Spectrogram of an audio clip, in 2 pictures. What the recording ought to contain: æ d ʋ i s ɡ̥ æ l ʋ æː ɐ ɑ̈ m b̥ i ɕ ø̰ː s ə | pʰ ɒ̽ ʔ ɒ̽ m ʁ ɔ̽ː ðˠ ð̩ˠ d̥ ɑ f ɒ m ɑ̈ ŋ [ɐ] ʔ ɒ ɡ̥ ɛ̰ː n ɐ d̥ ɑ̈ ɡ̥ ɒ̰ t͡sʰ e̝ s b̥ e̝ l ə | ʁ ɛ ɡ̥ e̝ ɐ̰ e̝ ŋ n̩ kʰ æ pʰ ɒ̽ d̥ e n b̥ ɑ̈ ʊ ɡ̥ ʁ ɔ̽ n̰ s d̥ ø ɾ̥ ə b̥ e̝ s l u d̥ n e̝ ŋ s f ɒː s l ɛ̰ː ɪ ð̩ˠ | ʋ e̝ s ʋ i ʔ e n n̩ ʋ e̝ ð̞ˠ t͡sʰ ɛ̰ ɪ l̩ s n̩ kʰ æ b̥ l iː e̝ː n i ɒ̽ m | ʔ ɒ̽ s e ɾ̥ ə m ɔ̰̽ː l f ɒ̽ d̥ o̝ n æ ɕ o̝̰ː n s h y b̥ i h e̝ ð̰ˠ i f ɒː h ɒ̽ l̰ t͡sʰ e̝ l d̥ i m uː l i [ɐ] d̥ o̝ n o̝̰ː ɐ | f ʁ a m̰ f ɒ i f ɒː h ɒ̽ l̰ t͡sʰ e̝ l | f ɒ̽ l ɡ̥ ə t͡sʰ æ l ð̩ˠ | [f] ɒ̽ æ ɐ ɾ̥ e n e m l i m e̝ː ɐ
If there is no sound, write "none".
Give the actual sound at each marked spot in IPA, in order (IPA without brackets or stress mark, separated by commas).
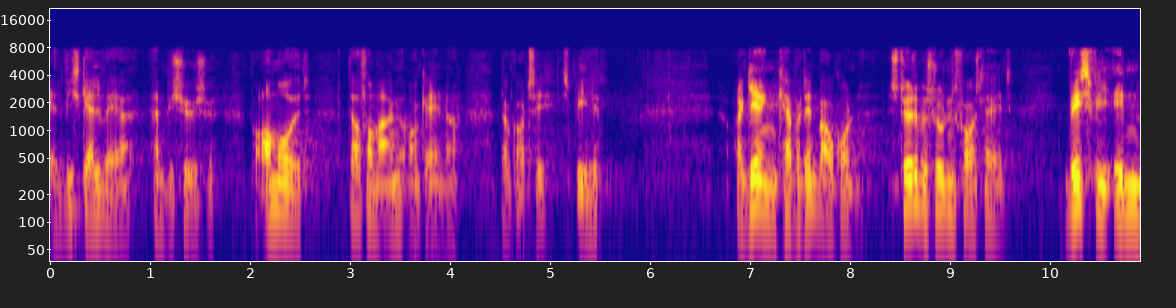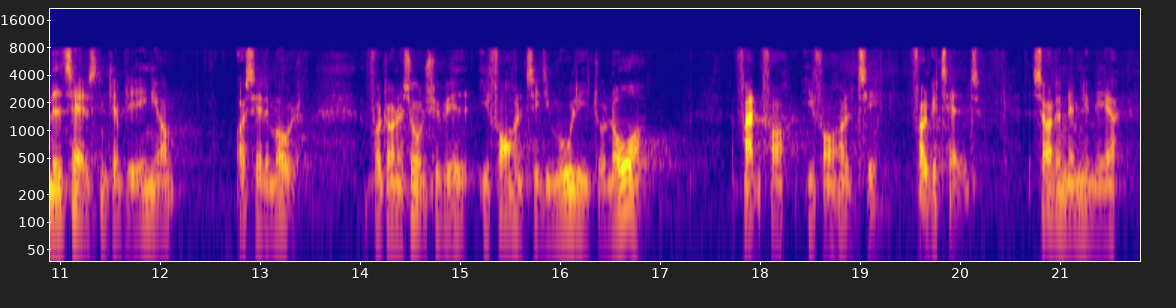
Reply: ə, ə, s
